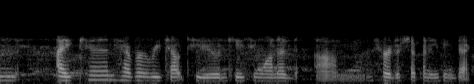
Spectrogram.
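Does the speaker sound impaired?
No.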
